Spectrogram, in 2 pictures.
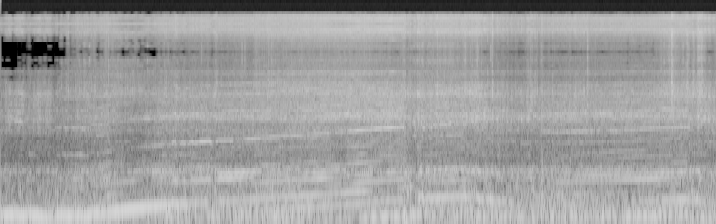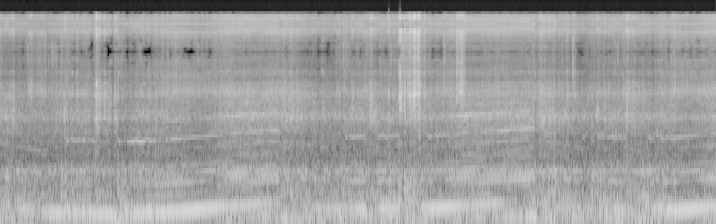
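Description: In-cabin sound of a race car's engine at full throttle on a hill climb. The engine note rises through each gear and drops back at every shift, over and over, with a few sharp knocks along the way.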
